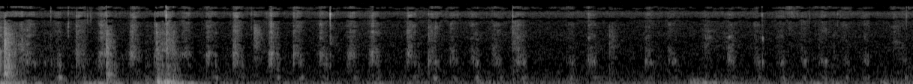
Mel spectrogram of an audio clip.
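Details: Guinea pig Pano, kept as a pet in Japan and fond of grassy vegetables, eating vegetables: soft, irregular crunching and clicking bites with one louder crunch near the start, in a quiet room.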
